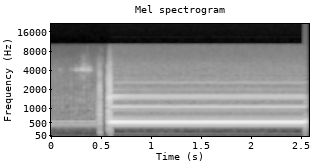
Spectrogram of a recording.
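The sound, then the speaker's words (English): An old-fashioned dial tone from a payphone near the Delaware Water Gap: after a quiet hum and a couple of clicks from the handset, a loud, steady multi-pitched tone drones on continuously and unbroken, with no talking. “Another old-fashioned dial tone, and this one sounded different from the camp office.”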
